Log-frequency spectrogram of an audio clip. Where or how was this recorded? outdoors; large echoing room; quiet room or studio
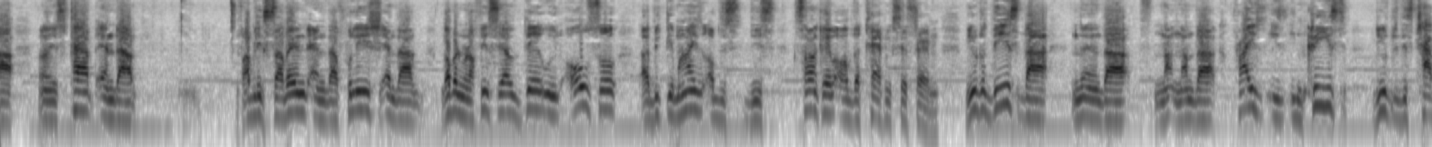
outdoors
